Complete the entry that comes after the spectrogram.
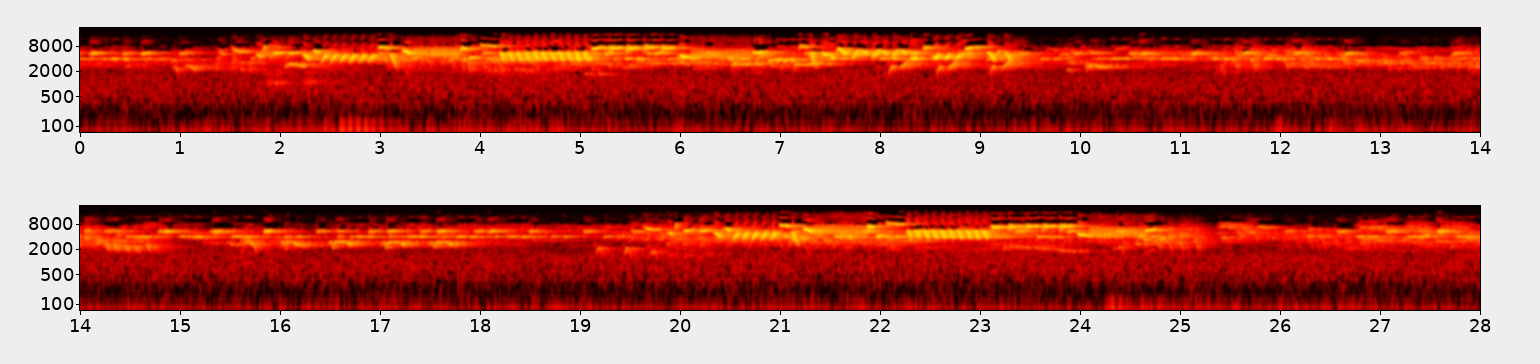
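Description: Several songbirds singing at once, overlapping trills and chirps, with two louder spells, one early and one near the end, over a thin steady high tone.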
